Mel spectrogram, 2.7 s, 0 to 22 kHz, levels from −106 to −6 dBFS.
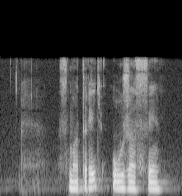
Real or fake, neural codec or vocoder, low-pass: real; none; 7.2 kHz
